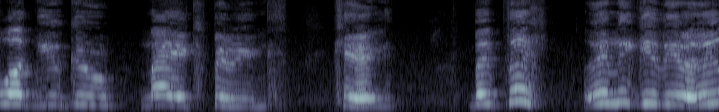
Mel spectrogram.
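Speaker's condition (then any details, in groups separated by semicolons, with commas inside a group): Cerebral palsy; affects whole body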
